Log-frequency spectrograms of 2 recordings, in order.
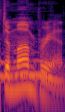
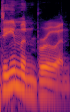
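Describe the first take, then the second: First: It sounds like 'de-mum-bree-un', with 'mum' in the middle. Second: It sounds like 'demon' followed by 'bruin'. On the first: The speaker calls it right. "It's Demumbrian" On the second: The speaker calls it wrong. "It's not Demon Bruin"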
